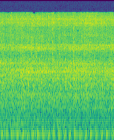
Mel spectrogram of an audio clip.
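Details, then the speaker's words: Yamaha Mio scooter after repairing a slipping electric starter that wasn't engaging: quick regular pulses, about seven a second, as the starter spins the engine over cleanly and it starts at once, with no grinding or slipping. "Ini udah jadi sangat mudah sekali nih teman-teman kita starter lagi kita coba ya Nah langsung jadi nih teman-teman"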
